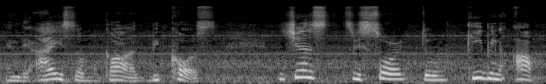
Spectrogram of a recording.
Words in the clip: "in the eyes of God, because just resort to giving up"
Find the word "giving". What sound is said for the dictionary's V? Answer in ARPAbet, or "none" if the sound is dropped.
P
